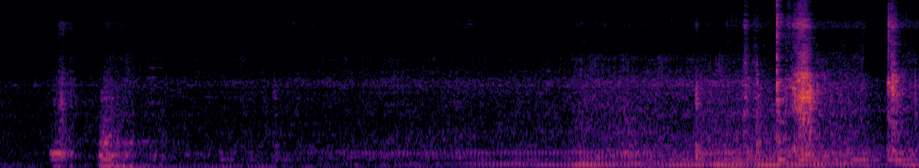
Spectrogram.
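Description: A gourd and prawn curry is stirred in a pan, giving quiet scraping and rubbing sounds with a few sharper clinks of the utensil against the pan over a faint background hum.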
